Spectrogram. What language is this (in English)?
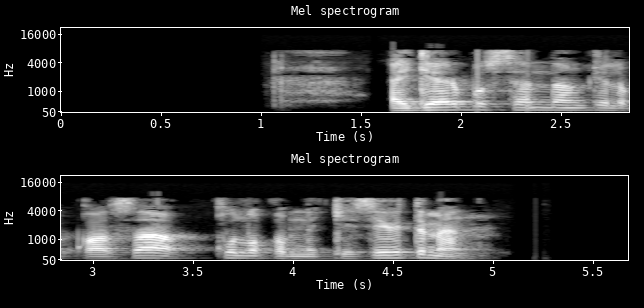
Uyghur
